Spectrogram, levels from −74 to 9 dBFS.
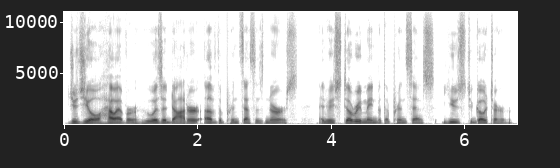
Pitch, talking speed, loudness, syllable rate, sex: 100 Hz, 195 wpm, -22 LUFS, 5.0 syllables/s, male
